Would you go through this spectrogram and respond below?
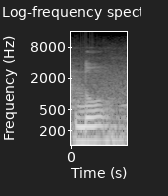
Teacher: Domah ya u. Harus monyongkan u. Kalau kita nggak dimonyongkan suaranya jadi e, kayak suara qalqalah.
